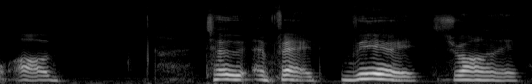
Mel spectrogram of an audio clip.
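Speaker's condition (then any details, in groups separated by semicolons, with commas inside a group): Motor neuron disease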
